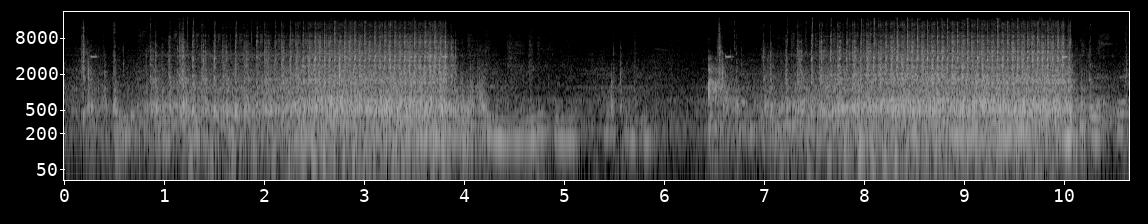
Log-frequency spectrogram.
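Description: Sewing machine top stitching cork bag pieces, running in two long steady bursts of rapid, loud stitching with a short pause between them.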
